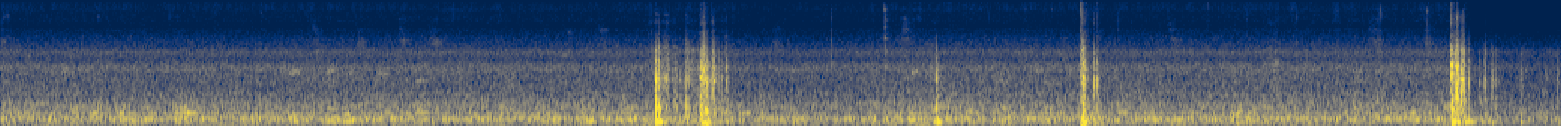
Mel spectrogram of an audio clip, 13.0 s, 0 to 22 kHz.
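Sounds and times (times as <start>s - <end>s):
steady background hum: 0.0s - 13.0s
clicks and knocks of tools: 11.9s - 13.0s.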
